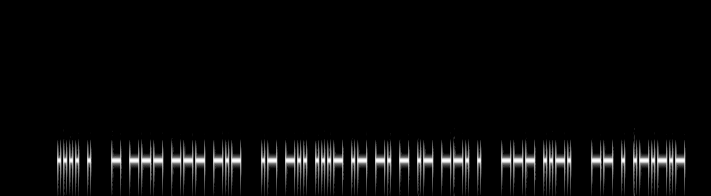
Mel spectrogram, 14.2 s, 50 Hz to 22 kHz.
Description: Morse code, heard as a keyed tone, about 20 wpm, 700 Hz. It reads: HE TOOK ADVANTAGE OF ME.
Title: Sentences from Top 1000 Words - Review Part 6 - 20wpm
